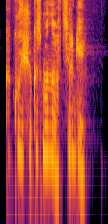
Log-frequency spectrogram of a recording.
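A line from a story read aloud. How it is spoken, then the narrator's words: Hissing. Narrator (Russian): Зашипела Лилия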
